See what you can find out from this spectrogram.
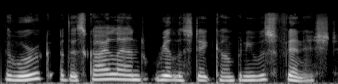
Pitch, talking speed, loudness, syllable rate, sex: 205 Hz, 175 wpm, -16 LUFS, 5.4 syllables/s, female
